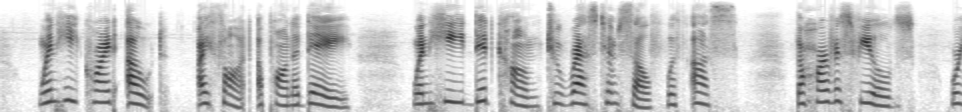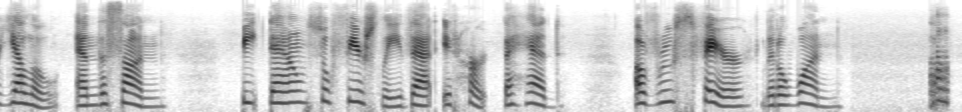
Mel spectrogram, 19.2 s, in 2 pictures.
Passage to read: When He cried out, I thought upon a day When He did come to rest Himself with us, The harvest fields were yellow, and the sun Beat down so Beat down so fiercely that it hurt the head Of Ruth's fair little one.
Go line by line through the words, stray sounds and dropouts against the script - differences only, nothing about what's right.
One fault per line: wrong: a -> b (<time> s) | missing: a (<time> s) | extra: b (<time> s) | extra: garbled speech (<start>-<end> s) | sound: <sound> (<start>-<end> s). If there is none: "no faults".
missing: Beat down so (12.9 s)
sound: laugh (18.9-19.1 s)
